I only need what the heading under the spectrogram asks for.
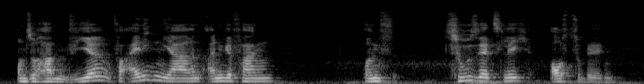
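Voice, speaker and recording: Speaking at a fairly slow pace with long, frequent pauses, a man uses a fairly high voice with ordinary pitch variation. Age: 40s. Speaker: couples counselor. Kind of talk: casual chat. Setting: studio.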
